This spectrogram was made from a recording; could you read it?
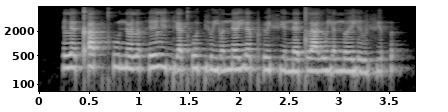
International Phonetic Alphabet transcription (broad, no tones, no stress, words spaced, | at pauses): lɛkʼaθ kʰunœləhe libʲakʰʊ bʲʊ jənɛj ɛpʰʏ fʲœnɛt lazujɛŋəe̯ jevfʲəθ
